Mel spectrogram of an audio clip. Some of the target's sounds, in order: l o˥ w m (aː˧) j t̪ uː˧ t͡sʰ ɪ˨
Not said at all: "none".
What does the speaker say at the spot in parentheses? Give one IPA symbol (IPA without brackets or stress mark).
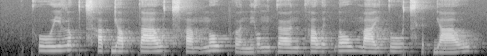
aː˧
